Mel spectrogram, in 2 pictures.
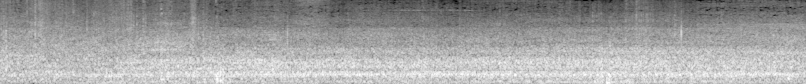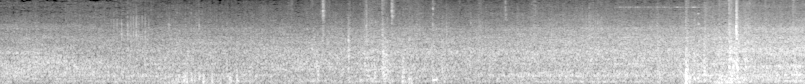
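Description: Sprinter van driving slowly, heard from inside the cab: a steady engine and tyre noise, with a couple of knocks near the end.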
